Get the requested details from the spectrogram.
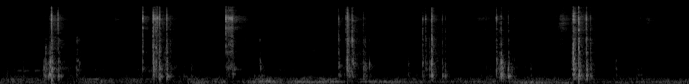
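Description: Fingertips press the button and turn the dial on a blue, hollow, hard-plastic Playskool pop-up learning toy, making its lids snap open. A series of sharp, bright plastic clicks and snaps comes in quick pairs, each dying away almost instantly over a quiet background.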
